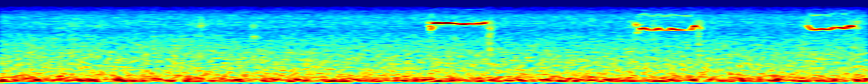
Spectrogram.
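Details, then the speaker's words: Bosch Ixo cordless screwdriver motor on the bench, powered with the switch terminals shorted: quiet hiss broken by three brief, thin high-pitched squeals. The motor squeals but is not visibly turning; the cause is unknown. "I think I am yeah there's definitely a squealing noise from somewhere go back the other way I don't know if you can hear that on there but I can hear a squealing noise"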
